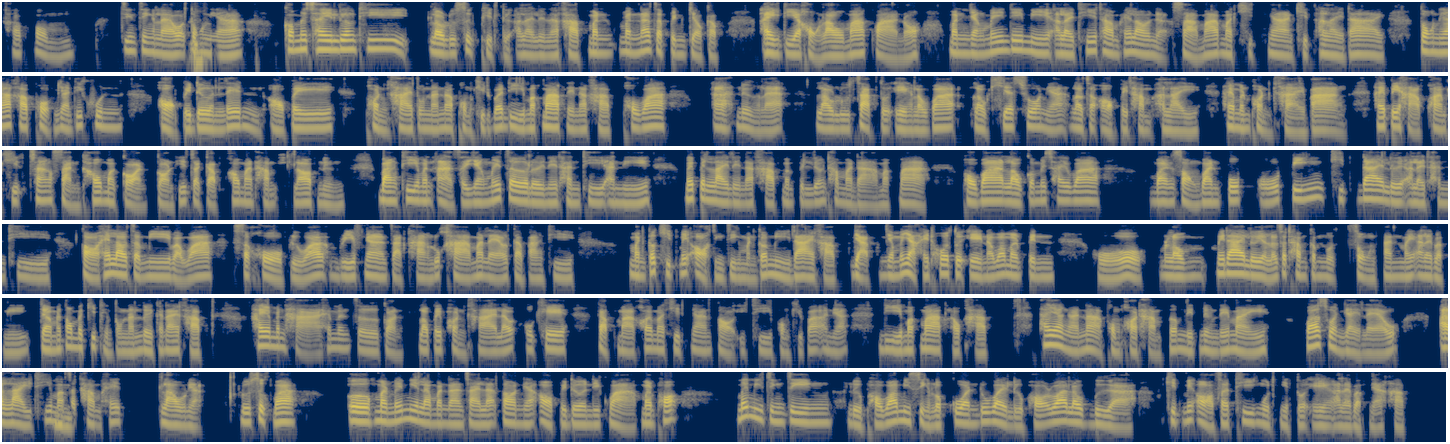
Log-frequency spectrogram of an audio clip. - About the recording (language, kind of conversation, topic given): Thai, advice, ทำอย่างไรให้ทำงานสร้างสรรค์ได้ทุกวันโดยไม่เลิกกลางคัน?
- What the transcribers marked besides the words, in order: tapping; other background noise; in English: "สโกป"; in English: "บรีฟ"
